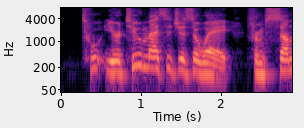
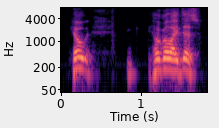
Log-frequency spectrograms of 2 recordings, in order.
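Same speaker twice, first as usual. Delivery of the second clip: ordinary talk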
